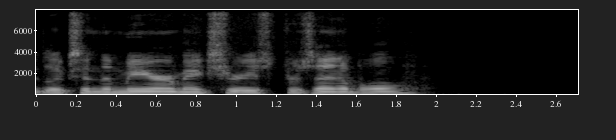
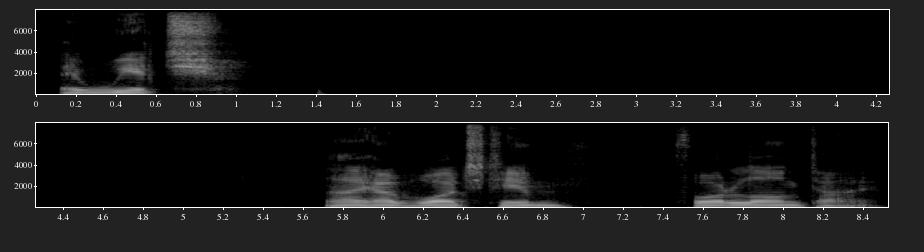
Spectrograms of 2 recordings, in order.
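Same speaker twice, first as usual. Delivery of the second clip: gang father. A narrator's reading. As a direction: present him formally to the assembled family.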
